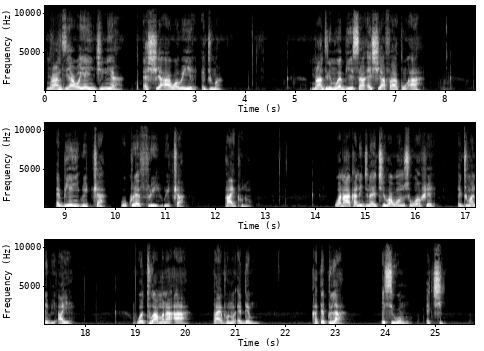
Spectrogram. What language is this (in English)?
Akan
